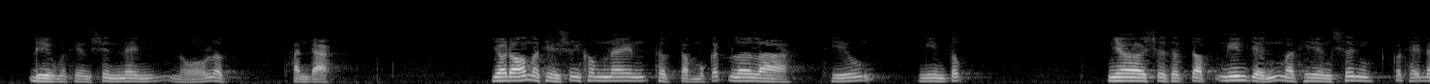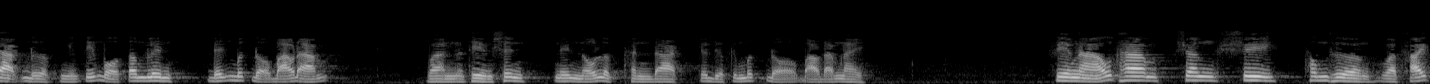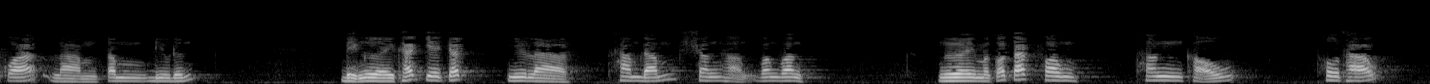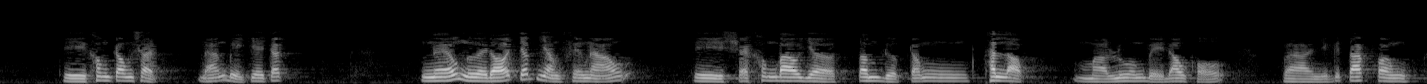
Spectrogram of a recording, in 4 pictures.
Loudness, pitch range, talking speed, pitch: -23 LUFS, 135-175 Hz, 140 wpm, 155 Hz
